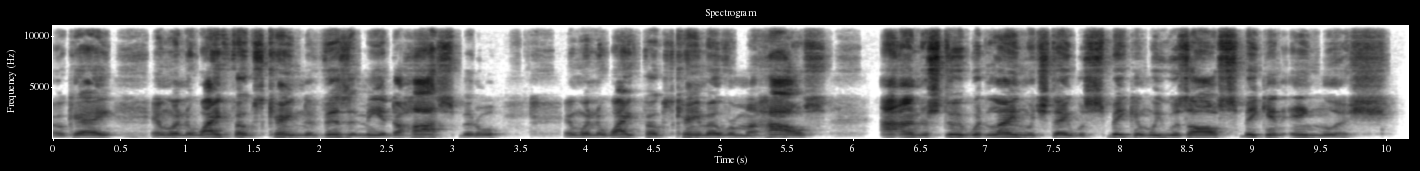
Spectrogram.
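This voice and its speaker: An American man with a fairly high voice gives a casual, rambling commentary on faith and identity at a moderate pace. Speaking from notes, he drifts off topic and puts on voices when quoting others.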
